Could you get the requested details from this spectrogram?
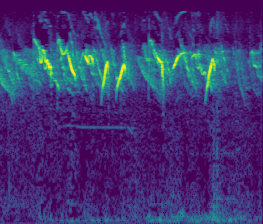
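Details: Lure song meant to provoke a white-eye into responding and wing-spreading: a continuous high-pitched warble of quick chirps and up-and-down slurs, with louder bursts roughly every quarter second.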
